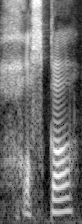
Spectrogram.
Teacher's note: One of the things that I love about this language is that it has some very prominent uvulars, which make any a vowel next to them just pull back to a. So we have Hoska.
